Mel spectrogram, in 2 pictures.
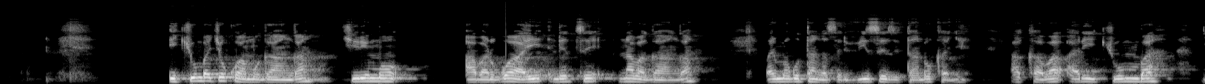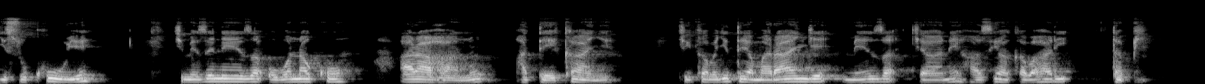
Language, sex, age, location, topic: Kinyarwanda, female, 18-24, Huye, health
